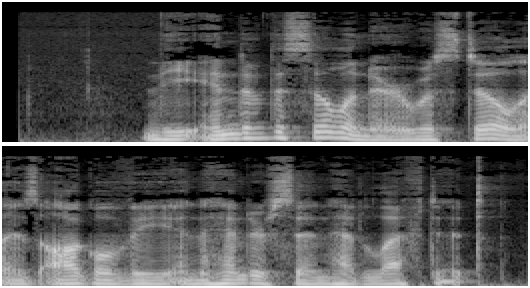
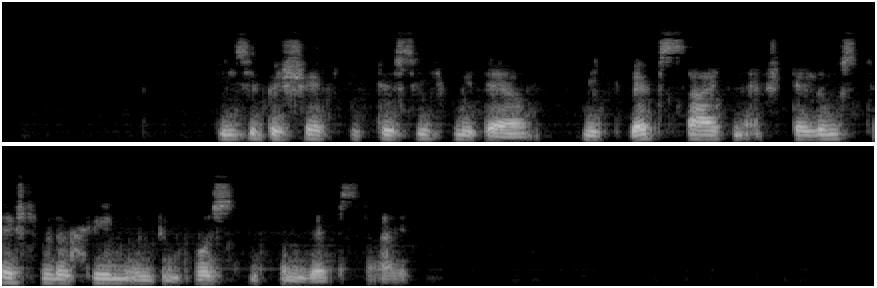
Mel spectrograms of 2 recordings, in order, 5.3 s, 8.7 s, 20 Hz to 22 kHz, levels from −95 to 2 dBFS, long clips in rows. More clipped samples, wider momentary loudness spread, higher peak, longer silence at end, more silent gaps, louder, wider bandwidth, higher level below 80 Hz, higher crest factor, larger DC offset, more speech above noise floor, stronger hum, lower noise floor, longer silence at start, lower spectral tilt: neither; second, 5 LU vs 10 LU; first, 0 dBFS vs -14 dBFS; second, 0.2 s vs 2.35 s; neither; first, -21 LUFS vs -35 LUFS; first, 16.5 kHz vs 8.8 kHz; first, -44 dBFS vs -86 dBFS; about the same, 20 dB vs 22 dB; neither; second, 31 dB vs over 55 dB; neither; second, -51 dBFS vs under -90 dBFS; second, 0.7 s vs 1.1 s; about the same, -5.5 dB/octave vs -5.5 dB/octave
